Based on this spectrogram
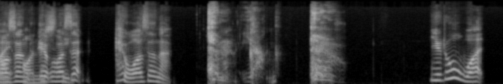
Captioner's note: cough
